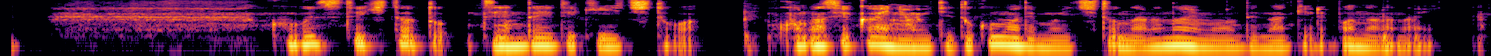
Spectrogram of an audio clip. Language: Japanese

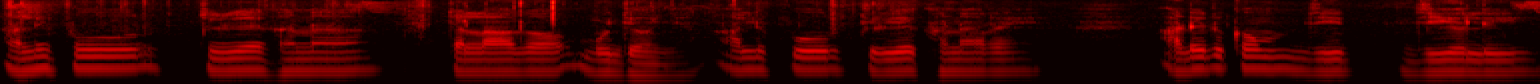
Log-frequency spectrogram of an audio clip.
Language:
Santali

